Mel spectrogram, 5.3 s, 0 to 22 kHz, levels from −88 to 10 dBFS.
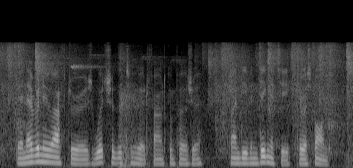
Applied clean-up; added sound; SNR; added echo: none; Crushing; 12 dB; none.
